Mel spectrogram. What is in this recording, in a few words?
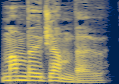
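"mumbo jumbo", British English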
